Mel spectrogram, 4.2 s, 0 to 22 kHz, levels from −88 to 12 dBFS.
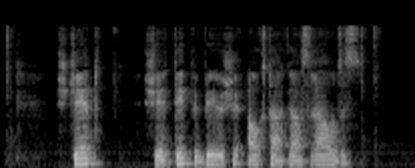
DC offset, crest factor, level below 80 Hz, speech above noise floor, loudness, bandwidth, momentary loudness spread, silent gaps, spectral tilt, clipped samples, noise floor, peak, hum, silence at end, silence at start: under 0.1%; 20 dB; -54 dBFS; 33 dB; -26 LUFS; 11.5 kHz; 15 LU; none; -6 dB/octave; under 0.1%; -58 dBFS; -8 dBFS; none; 0.6 s; 0.6 s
